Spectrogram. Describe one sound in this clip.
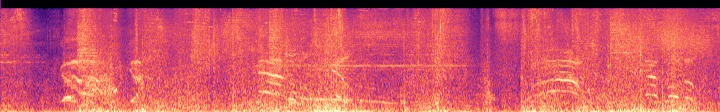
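Fiery blasts and explosions boom in quick succession.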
